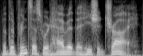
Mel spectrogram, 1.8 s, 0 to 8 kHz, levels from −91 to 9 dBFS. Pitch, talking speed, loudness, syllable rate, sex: 115 Hz, 335 wpm, -15 LUFS, 6.7 syllables/s, male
